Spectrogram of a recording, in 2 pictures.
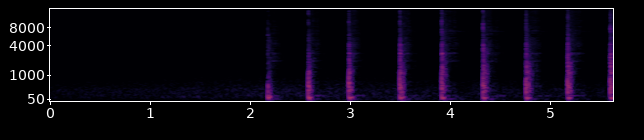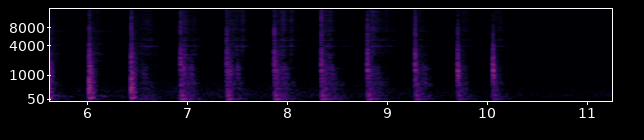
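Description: A hand tool striking bamboo in a steady rhythm: about twenty sharp strikes, roughly two and a half a second, starting about two seconds in and stopping shortly before the end.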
